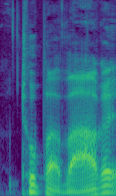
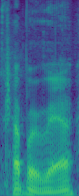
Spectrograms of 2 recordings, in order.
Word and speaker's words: Tupperware: Haben, also sprechen wir von Tupperware im Deutschen so ausgesprochen oder Tupperware natürlich. – Tupperware im Englischen.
